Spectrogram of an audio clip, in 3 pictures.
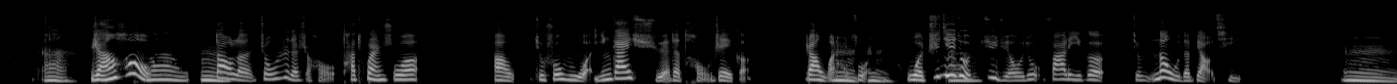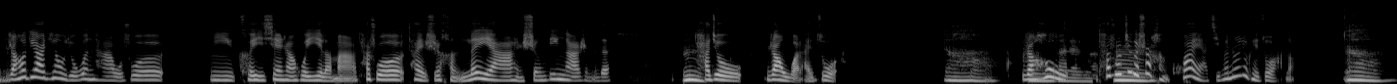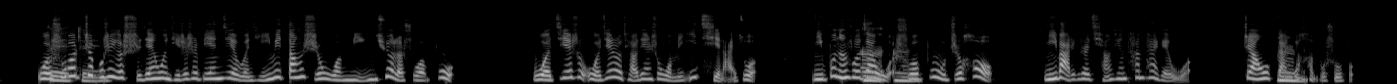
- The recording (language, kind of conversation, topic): Chinese, advice, 如何建立清晰的團隊角色與責任，並提升協作效率？
- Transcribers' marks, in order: other background noise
